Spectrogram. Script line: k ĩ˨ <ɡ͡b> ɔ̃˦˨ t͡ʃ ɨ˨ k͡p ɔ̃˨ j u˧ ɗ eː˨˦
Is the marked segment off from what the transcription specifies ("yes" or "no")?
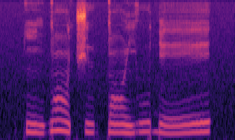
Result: no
